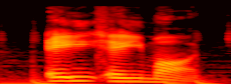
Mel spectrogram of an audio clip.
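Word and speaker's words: Aamon: sure you guys grab those Heroes now you're pronouncing it correctly a Amon but you like how I how I transition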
